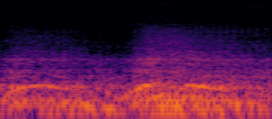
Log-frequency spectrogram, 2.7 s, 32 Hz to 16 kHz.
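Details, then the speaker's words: 2000 Ford Excursion Triton V10, about 208,000 miles, after new spark plugs and coils, warmed up: low deep note rising and falling smoothly with throttle, no stumble; the cold-engine valve/lifter tap has stopped once warm; normal, smooth revving. "yeah that's that's better let's see here oh that's nice and smooth"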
